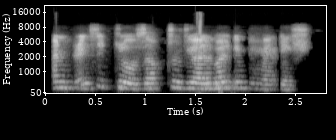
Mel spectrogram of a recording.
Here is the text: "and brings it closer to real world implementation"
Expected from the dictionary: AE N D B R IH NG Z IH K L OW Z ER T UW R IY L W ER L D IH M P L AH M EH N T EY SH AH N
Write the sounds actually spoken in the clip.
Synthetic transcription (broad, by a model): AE N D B R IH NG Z IH K L OW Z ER T UW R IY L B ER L IH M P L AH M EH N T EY SH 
